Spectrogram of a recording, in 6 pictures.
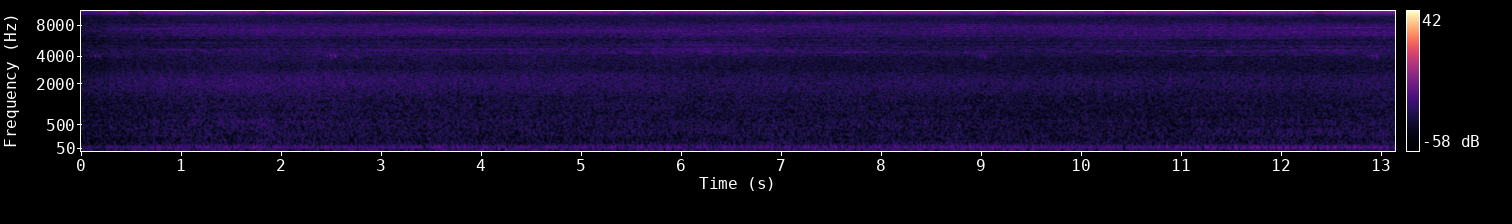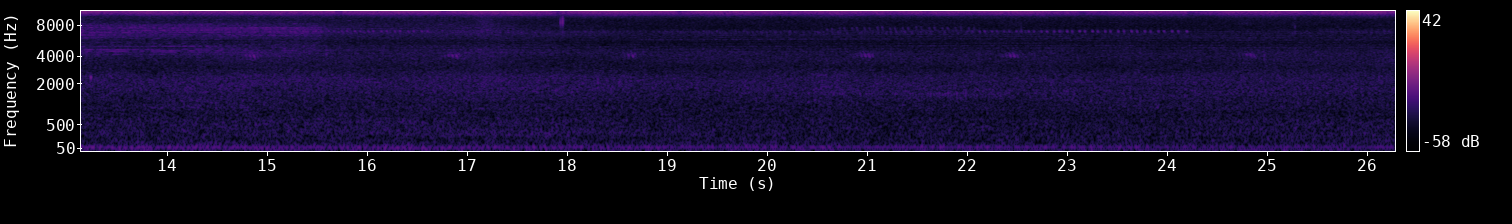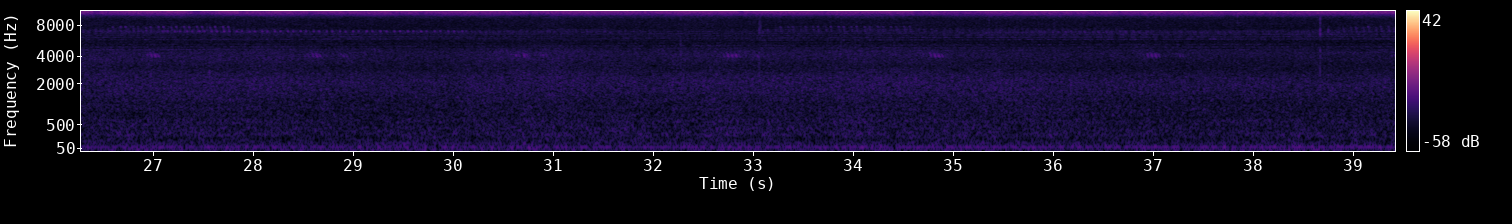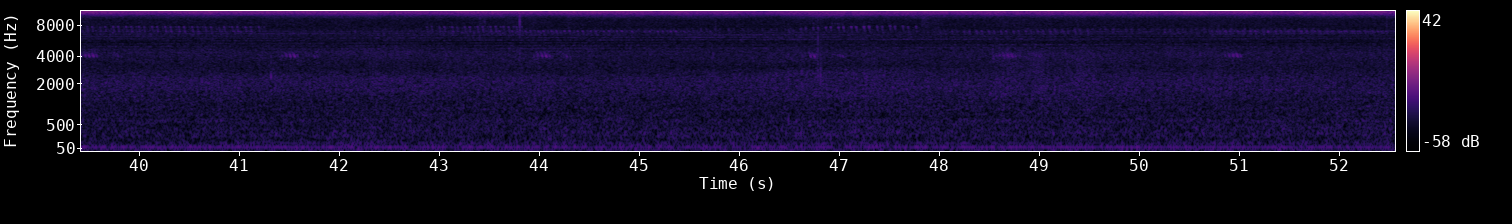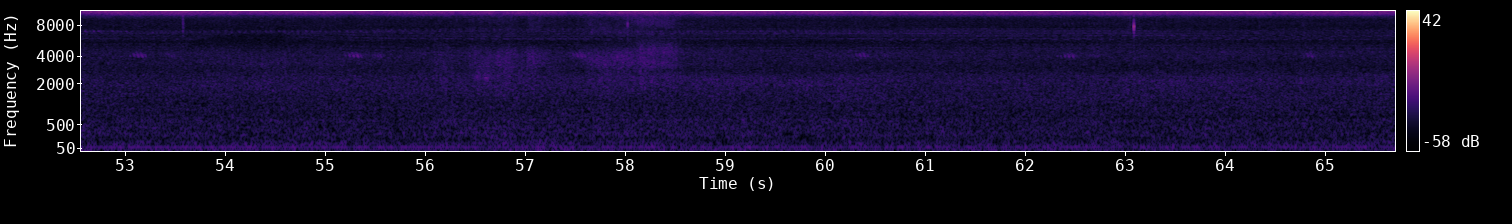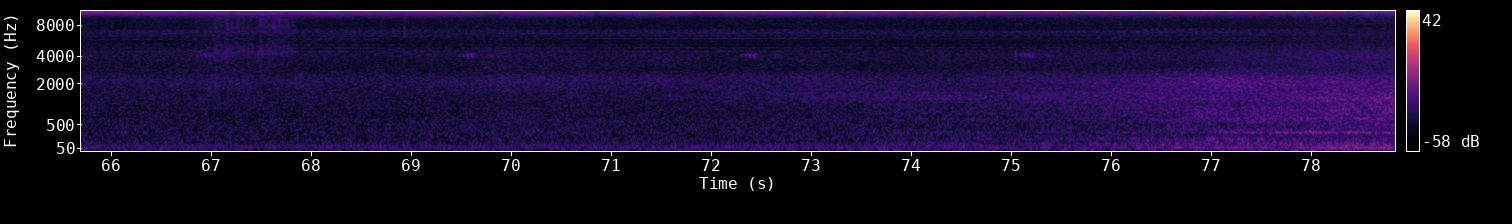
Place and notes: {"title": "萊萊地質區, 貢寮區福連村 - Sitting on the coast", "date": "2014-07-29 17:58:00", "description": "Sitting on the coast, Sound of the waves, Traffic Sound, Hot weather", "latitude": "25.00", "longitude": "121.99", "altitude": "3", "timezone": "Asia/Taipei"}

